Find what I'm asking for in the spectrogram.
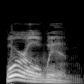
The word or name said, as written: whirlwind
